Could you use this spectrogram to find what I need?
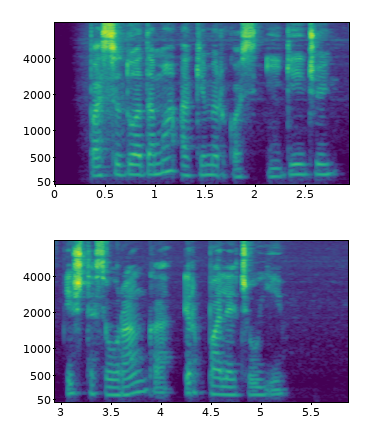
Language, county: Lithuanian, Kaunas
